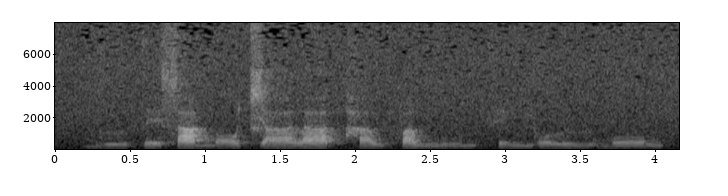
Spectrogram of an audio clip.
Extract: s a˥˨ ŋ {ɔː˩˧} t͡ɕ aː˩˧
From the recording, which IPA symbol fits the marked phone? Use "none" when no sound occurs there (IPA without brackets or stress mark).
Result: ɔː˩˧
